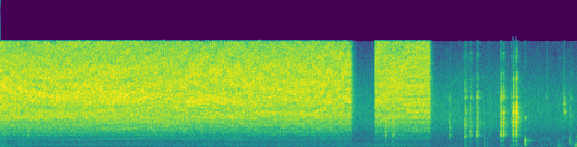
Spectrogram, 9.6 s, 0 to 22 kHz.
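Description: Brake cleaner sprays on front brake parts of a 2015 Jeep Grand Cherokee WK2 in a long, steady, close hiss, then short bursts with small clinks of handling parts.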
